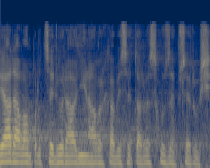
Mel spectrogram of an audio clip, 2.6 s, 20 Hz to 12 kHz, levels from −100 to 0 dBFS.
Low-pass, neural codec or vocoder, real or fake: 7.2 kHz; none; real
